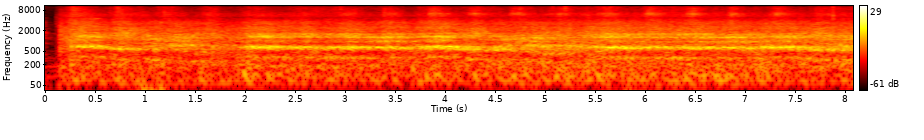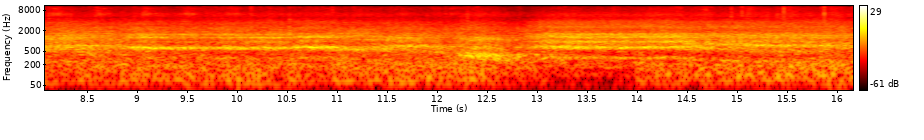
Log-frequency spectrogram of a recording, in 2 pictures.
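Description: A huge crowd of Northern Ireland fans in the stands of an arena sings a chant together as Will Griggs walks out with Northern Ireland, the melody rising and falling in repeated phrases over a dense, roaring wash of voices that stays loud throughout.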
